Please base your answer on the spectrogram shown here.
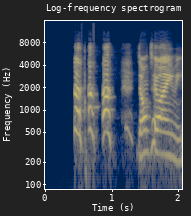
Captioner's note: laughing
